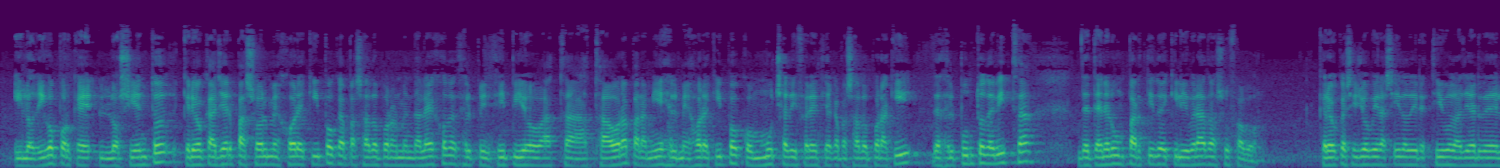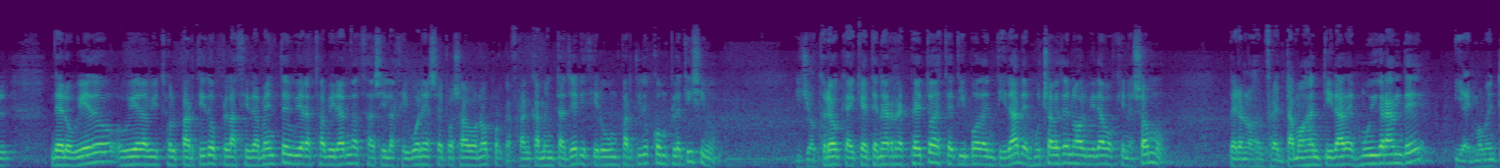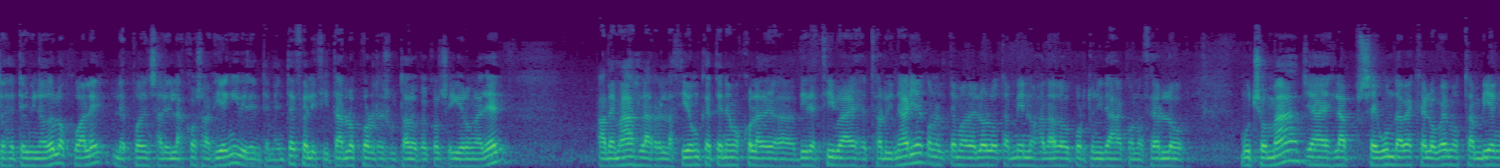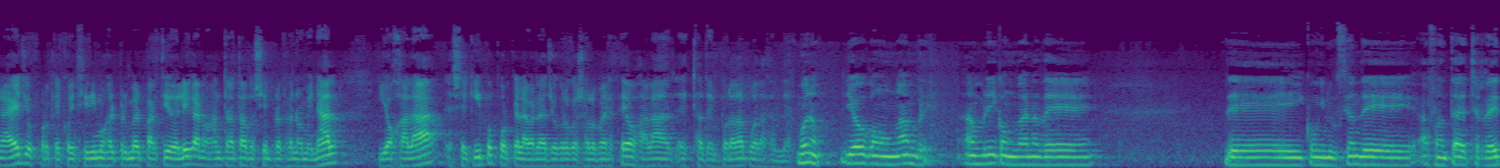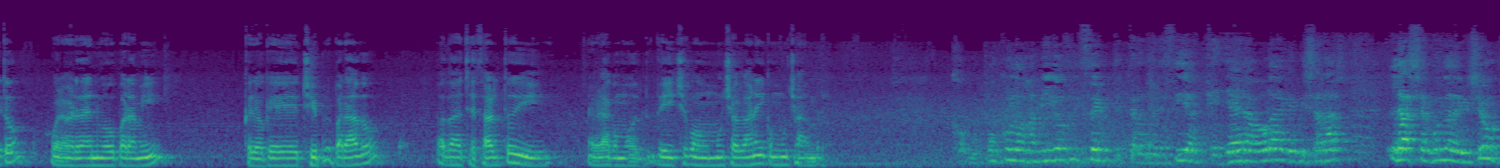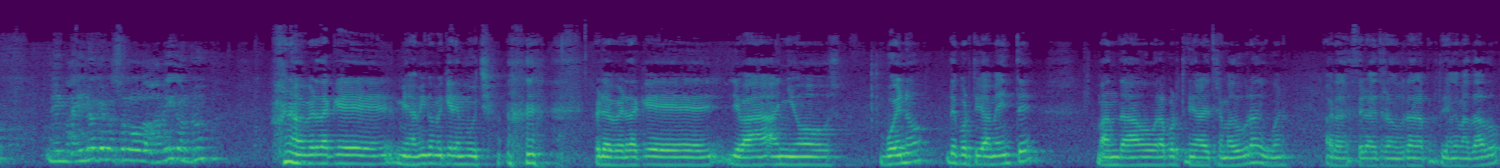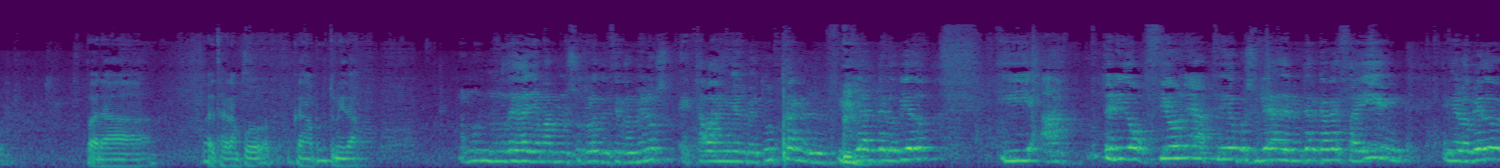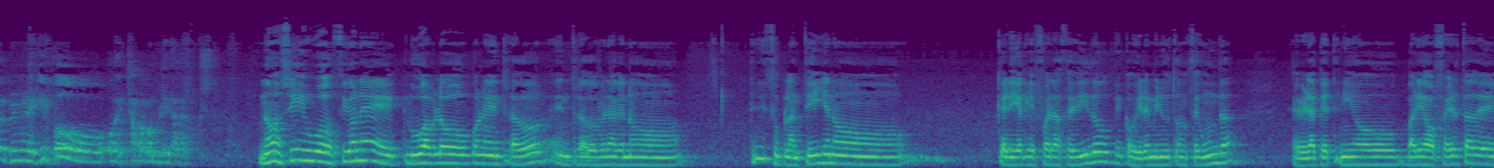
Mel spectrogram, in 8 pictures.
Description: Presentación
